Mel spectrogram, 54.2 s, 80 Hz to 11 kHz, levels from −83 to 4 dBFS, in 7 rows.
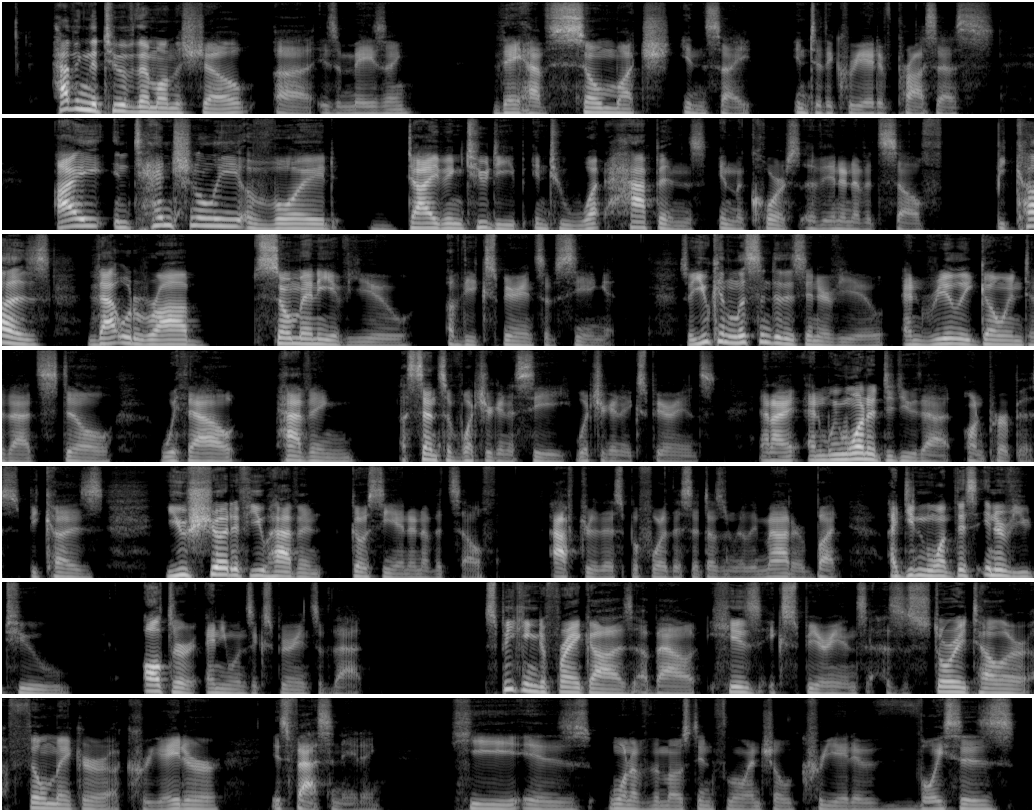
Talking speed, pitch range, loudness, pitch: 160 wpm, 105-140 Hz, -24 LUFS, 120 Hz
